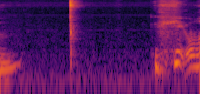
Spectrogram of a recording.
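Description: A single sharp click about two-thirds of a second in, in a pause between stretches of a woman's speech.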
